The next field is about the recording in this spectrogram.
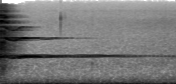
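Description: A single bright clink of whiskey glasses touching in a toast, followed by a clear ringing tone that sustains and slowly fades over a second and a half, with faint low background rumble.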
